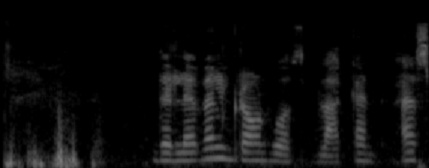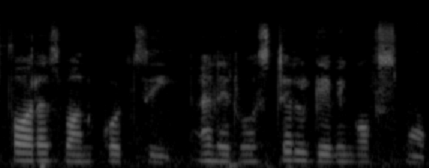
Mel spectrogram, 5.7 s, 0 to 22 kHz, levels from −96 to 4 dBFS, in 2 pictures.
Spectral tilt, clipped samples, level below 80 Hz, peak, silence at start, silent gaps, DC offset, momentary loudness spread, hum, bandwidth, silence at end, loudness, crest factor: -2.5 dB/octave; under 0.1%; -80 dBFS; -38 dBFS; 0 s; none; under 0.1%; 10 LU; none; 13 kHz; 0.05 s; -57 LUFS; 22 dB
